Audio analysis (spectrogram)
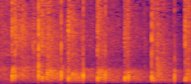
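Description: An audience claps in a debate session, with a modest, uneven patter of claps pulsing in loose beats, fairly close and unenthusiastic.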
